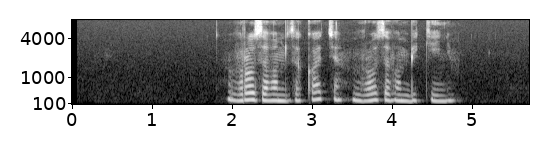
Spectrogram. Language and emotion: Russian, neutral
